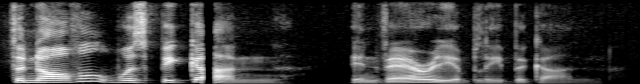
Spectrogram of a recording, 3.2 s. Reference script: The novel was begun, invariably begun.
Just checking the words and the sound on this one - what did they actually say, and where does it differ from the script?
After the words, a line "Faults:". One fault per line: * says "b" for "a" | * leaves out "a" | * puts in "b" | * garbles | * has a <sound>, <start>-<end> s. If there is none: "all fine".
The novel was begun, invariably begun.
Faults:
* has a dropout, 1.0-1.1 s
